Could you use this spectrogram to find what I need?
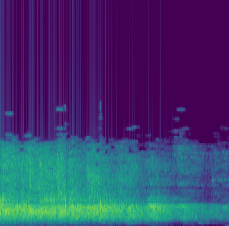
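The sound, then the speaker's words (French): Applause from an audience at a festival sound design workshop: a dense, steady crackle of many hands clapping that holds throughout and eases slightly toward the end. “Merci beaucoup, applaudissez les parties.”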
